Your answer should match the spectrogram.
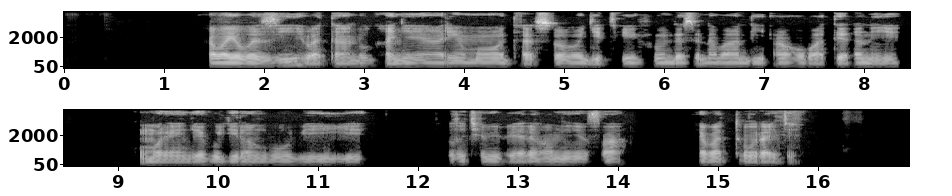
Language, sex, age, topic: Kinyarwanda, male, 18-24, health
